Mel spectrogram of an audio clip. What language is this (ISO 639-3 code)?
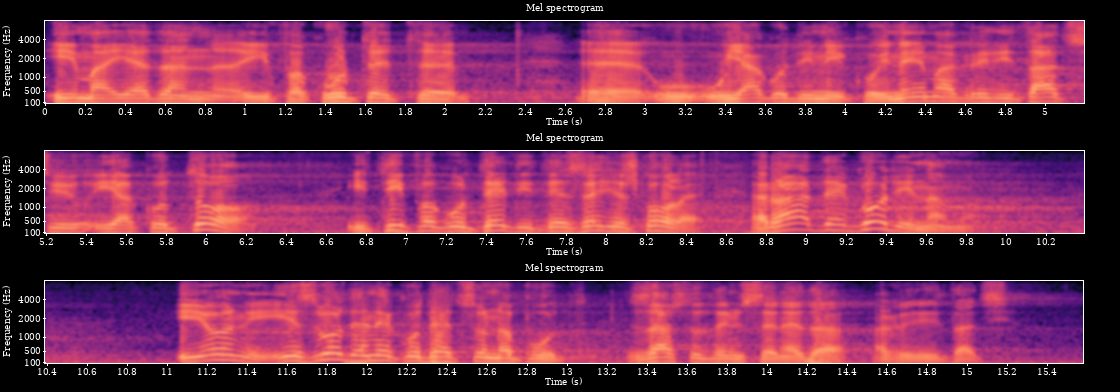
srp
